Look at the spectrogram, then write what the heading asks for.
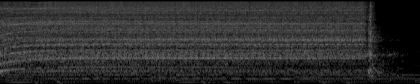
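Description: A handheld electric drill spins a three-phase motor for a DIY wind turbine rectifier test, giving a loud, steady high whine with low rumbling for about three and a half seconds before cutting off abruptly.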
